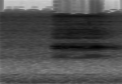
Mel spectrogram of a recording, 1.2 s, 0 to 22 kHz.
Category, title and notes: Sound effects > Other mechanisms, engines, machines
EXT. - CAR WASH Drive through car wash alarm buzzes to indicate entrance Recorded with iPhone 13.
